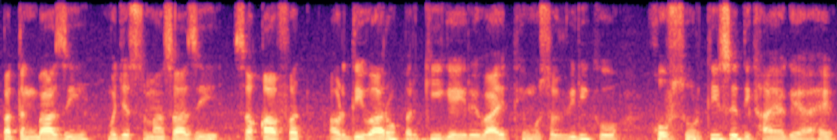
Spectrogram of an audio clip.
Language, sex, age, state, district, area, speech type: Urdu, male, 18-30, Delhi, North East Delhi, rural, spontaneous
